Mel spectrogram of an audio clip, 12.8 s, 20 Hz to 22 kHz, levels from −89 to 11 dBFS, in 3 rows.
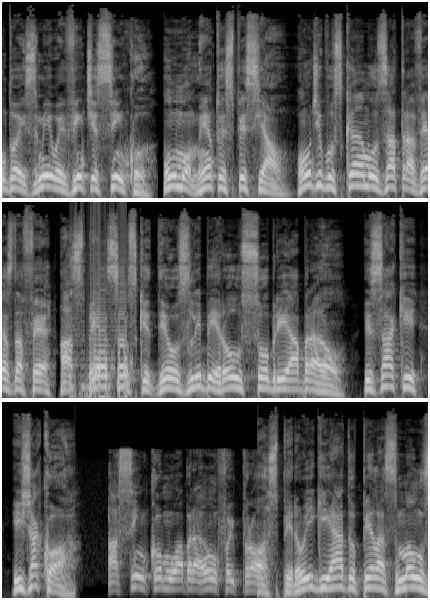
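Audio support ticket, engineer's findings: Rigid metallic buzz near 188 Hz, 4.94–5.52 s. Robotic sound from repeated short buffers: likely starved input, about half the audio replaced by repeats of a roughly 5.3 ms buffer.

Sound turns duller and slightly quieter, no gap at switch, 9.25–11.08 s. Input likely switched to a poorer device: narrower band, faint new noise floor.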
